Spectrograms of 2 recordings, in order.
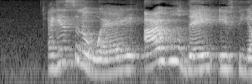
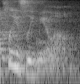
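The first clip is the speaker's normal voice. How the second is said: soft, restrained plea; strained calm; 8 dB quieter, faster than usual. Retold or imitated. Hurt walker to the following rider, strained calm. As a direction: keep it quiet and controlled while annoyed. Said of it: "I'm trying to be calm".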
